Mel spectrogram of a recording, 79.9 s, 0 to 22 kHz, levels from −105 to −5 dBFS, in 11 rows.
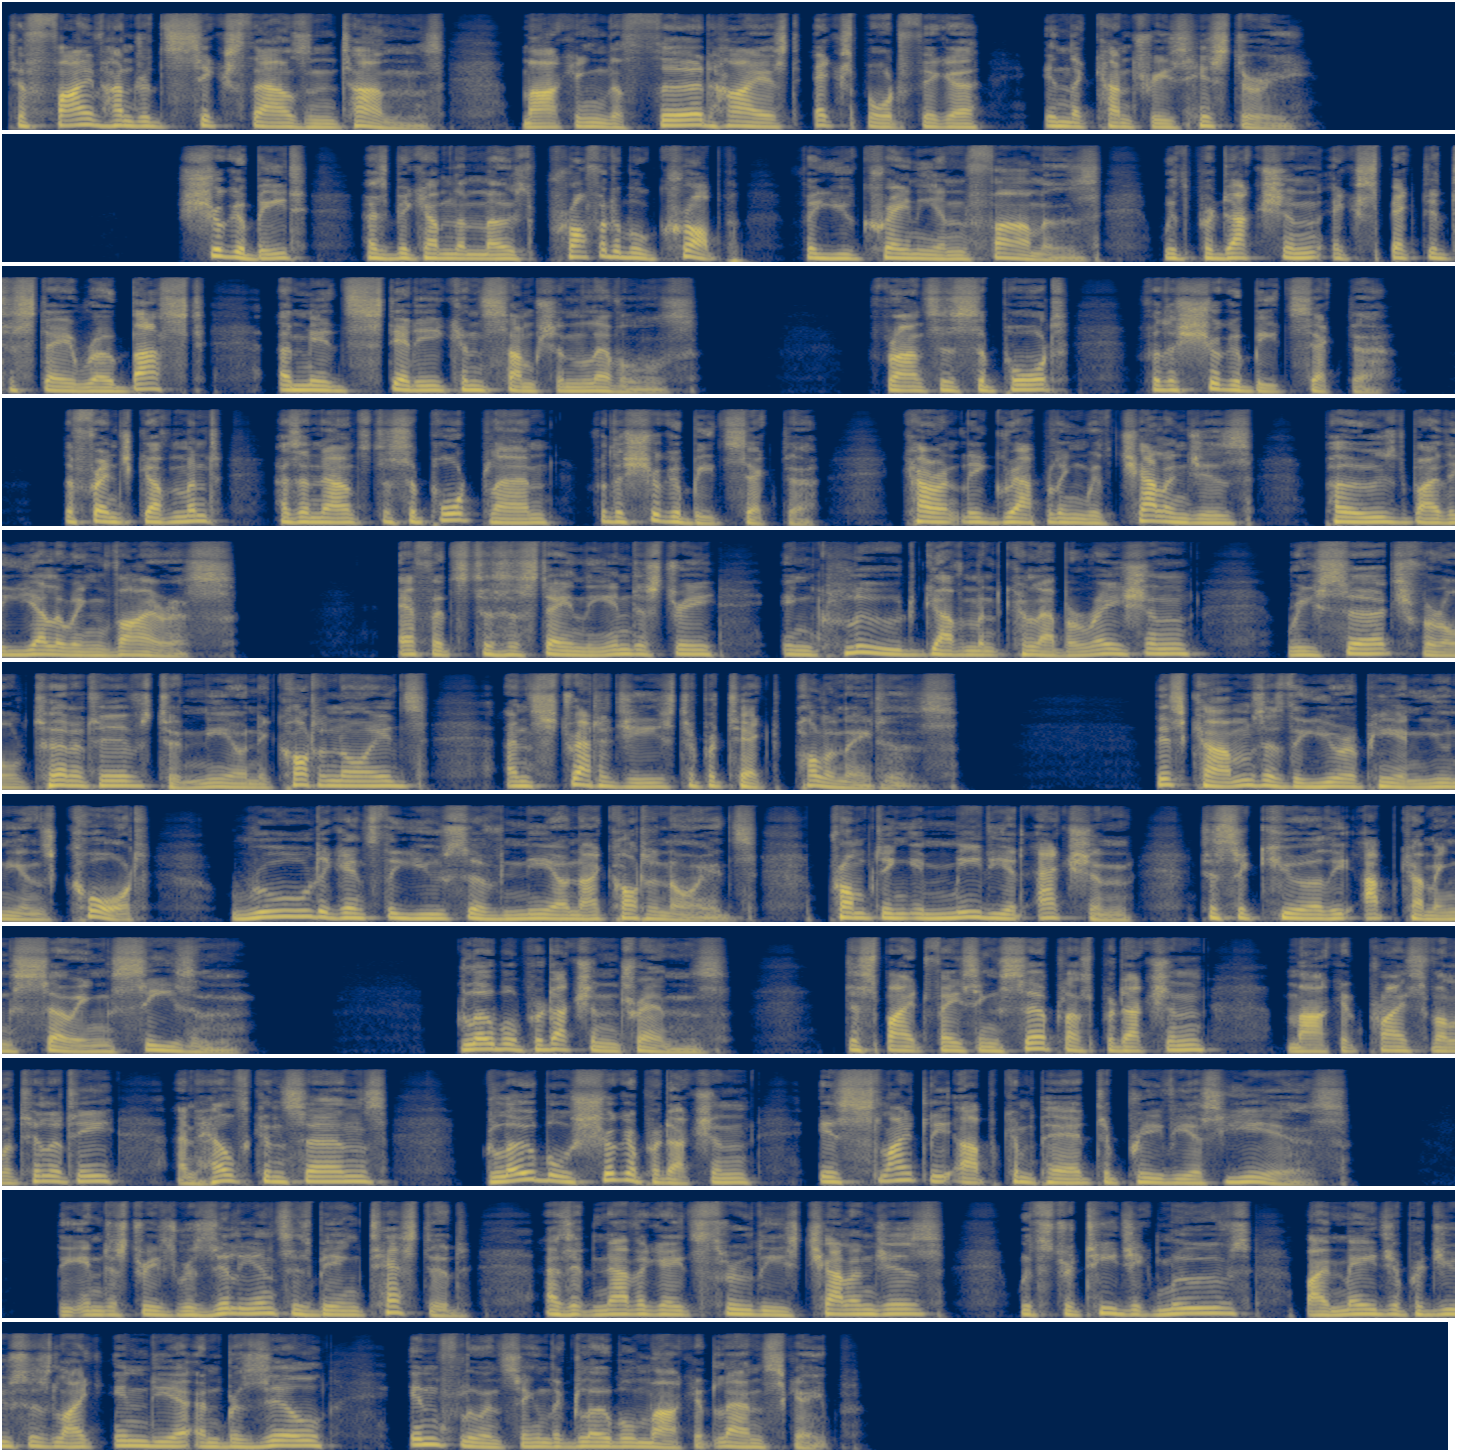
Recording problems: none

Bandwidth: 14.5 kHz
